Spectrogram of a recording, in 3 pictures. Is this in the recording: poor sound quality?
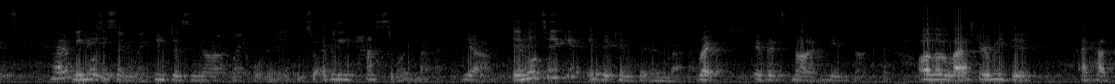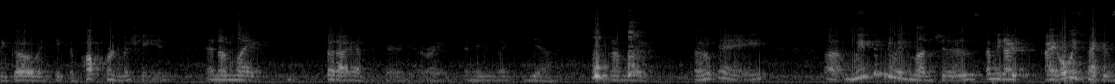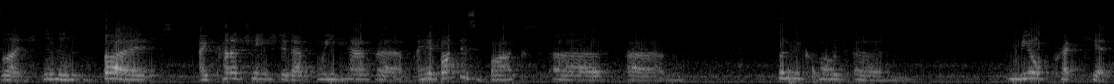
yes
